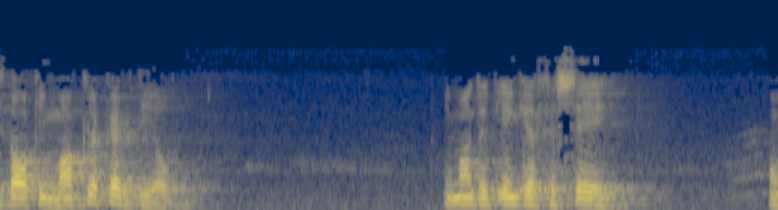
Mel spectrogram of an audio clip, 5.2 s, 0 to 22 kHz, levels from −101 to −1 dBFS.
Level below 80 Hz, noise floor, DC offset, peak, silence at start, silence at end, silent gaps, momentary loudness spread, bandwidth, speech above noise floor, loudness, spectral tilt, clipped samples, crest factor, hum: -64 dBFS; -58 dBFS; under 0.1%; -6 dBFS; 0 s; 0 s; none; 17 LU; 8.2 kHz; 35 dB; -24 LUFS; -7.5 dB/octave; under 0.1%; 20 dB; none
